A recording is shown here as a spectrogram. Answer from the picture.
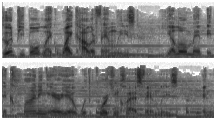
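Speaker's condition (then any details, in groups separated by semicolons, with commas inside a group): No condition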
